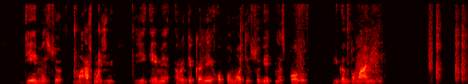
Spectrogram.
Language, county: Lithuanian, Kaunas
